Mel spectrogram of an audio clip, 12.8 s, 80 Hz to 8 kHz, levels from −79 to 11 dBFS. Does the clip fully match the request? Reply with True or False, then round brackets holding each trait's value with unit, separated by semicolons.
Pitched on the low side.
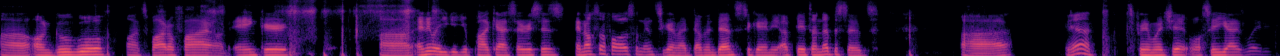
False (145 Hz)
